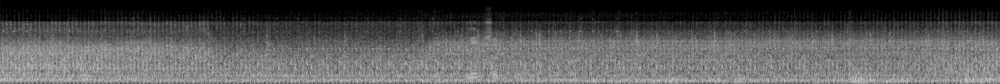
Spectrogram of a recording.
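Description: A Preet tractor engine runs after a crown fitting repair, a steady, loud, low idling rumble with a rhythmic mechanical beat throughout, while someone talks over it.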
